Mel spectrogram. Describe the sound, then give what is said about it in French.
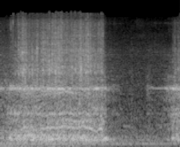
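A loud motorized whir of a food processor mincing chicken breast for meatball skewers, with a steady high hum over rough churning. It runs for over a second, cuts out briefly, then starts again. “On va le passer au mixeur.”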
